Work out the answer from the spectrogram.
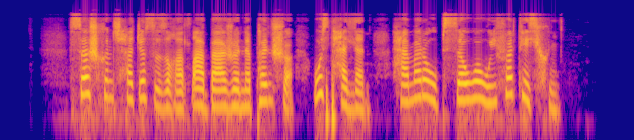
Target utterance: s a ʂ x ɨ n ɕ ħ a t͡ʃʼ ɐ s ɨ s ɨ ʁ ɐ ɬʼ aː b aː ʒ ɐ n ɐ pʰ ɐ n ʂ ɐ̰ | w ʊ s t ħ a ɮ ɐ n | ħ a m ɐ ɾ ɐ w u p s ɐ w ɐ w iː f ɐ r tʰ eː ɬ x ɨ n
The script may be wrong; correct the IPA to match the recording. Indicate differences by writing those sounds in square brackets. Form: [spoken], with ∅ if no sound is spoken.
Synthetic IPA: s [ɐ] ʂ x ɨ n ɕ ħ a t͡ʃʼ ɐ s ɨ [z] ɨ ʁ ɐ ɬʼ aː b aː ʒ ɐ n ɐ pʰ ɐ n ʂ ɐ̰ | w ʊ s t ħ a ɮ ɐ n | ħ a m ɐ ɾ ɐ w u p s ɐ w ɐ w iː f ɐ r tʰ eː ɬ x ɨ n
